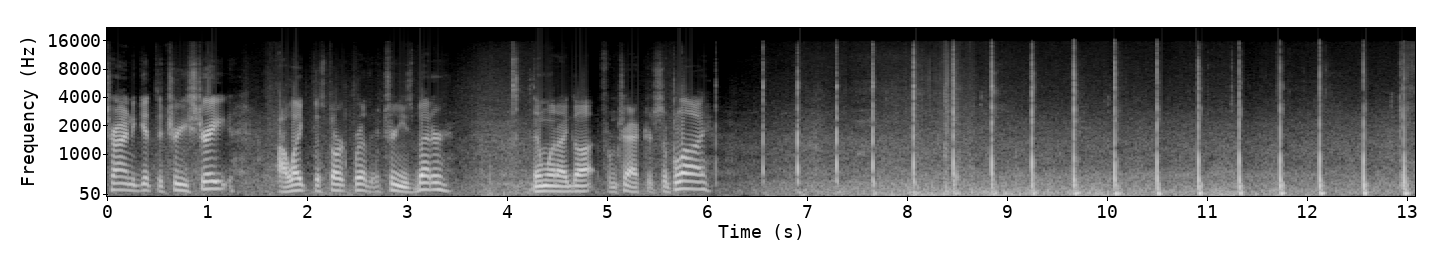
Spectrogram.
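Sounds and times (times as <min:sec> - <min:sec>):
sharp knocks: 0:06.6 - 0:13.0.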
